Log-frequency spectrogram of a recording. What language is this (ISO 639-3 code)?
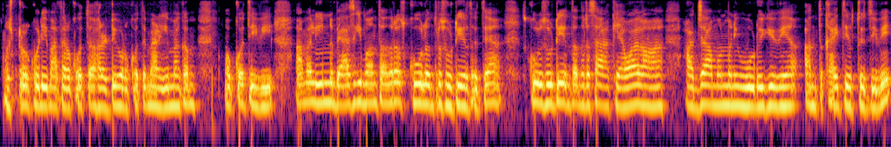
kan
